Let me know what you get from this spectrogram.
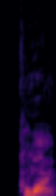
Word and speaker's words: Kawhi: So if you're not, can you say his name right by now? – Kawhi. – Kawhi. – Yeah. Kawhi. Yeah.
